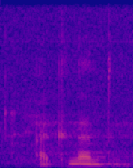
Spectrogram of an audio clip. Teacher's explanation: Pada kalimat aknantum ini huruf kaf yang bersifat hamas dan disukun berada di tengah-tengah kata.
